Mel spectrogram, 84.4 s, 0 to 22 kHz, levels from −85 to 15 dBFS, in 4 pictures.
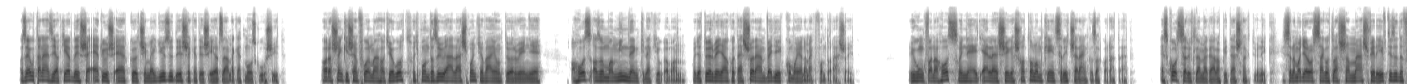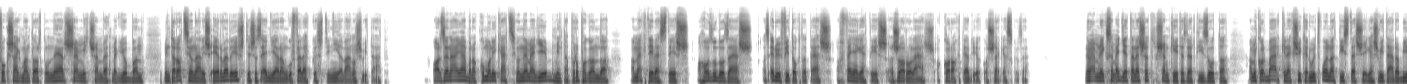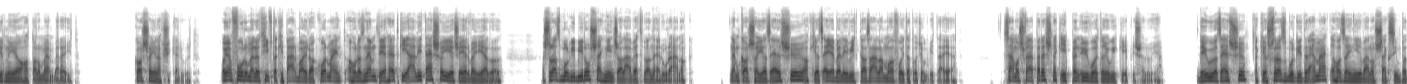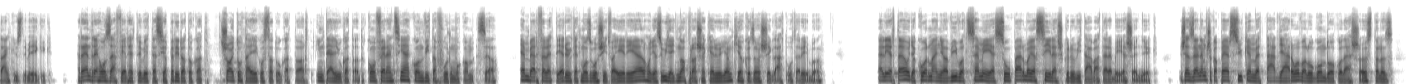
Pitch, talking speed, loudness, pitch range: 115 Hz, 160 wpm, -17 LUFS, 100-130 Hz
